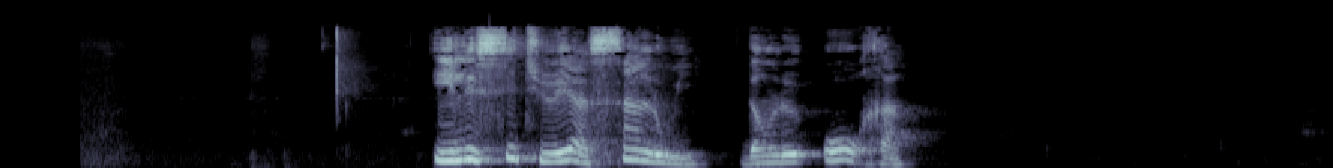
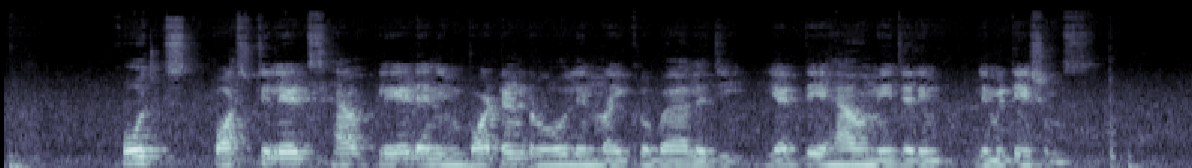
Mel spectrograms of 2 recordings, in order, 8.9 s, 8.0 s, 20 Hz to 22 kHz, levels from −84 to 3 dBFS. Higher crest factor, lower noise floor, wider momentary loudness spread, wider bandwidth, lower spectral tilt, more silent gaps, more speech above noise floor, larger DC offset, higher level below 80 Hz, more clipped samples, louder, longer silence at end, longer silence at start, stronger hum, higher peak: first, 24 dB vs 16 dB; first, -83 dBFS vs -45 dBFS; first, 22 LU vs 17 LU; second, 11.5 kHz vs 14.5 kHz; second, -2 dB/octave vs -6.5 dB/octave; neither; first, 63 dB vs 26 dB; neither; second, -70 dBFS vs -44 dBFS; neither; about the same, -18 LUFS vs -19 LUFS; first, 2.9 s vs 0.2 s; first, 2.25 s vs 0.05 s; neither; first, 0 dBFS vs -4 dBFS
